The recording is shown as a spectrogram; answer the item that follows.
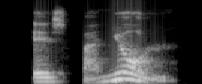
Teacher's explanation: On a appuyé sur la dernière syllabe.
